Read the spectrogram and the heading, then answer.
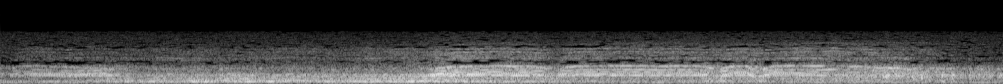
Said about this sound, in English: We find them now on a fast express train roaring into Acme City.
